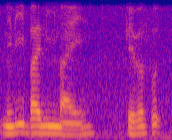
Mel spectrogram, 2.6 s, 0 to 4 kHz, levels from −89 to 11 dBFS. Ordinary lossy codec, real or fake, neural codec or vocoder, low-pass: Opus, 32 kbps; real; none; 3.6 kHz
